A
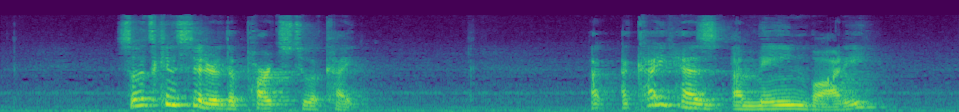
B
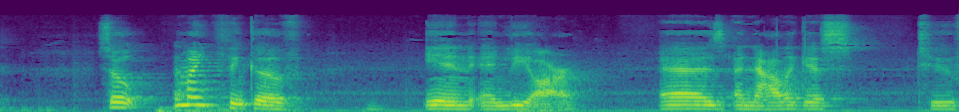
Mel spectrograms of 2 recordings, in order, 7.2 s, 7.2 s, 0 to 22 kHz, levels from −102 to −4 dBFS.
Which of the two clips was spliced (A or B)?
B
